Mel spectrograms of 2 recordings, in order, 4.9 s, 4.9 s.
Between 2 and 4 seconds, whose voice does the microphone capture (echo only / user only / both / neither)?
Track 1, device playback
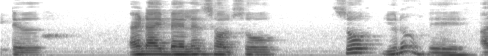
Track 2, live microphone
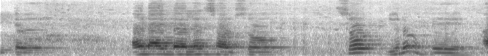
echo only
